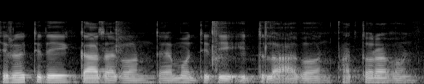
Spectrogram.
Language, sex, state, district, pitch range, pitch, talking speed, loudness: Chakma, male, Tripura, Unakoti, 90-100 Hz, 95 Hz, 155 wpm, -19 LUFS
